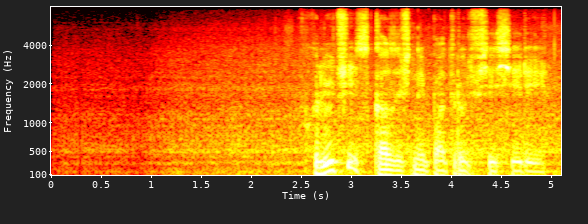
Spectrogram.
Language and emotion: Russian, neutral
